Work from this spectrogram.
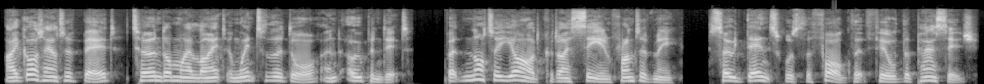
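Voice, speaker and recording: A man's voice: on the high side, dark tone, no room sound. A man reading a scripted ghost story as an audiobook narrator.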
